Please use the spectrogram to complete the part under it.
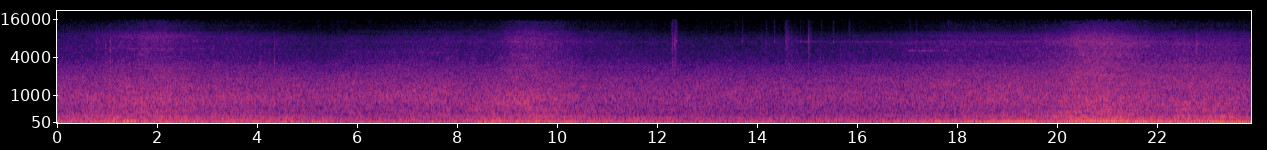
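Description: Cars drive past on a nearby street.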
